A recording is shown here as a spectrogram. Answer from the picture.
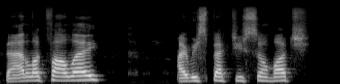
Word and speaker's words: Fale: Bad Luck Fale, and I used to call, do you notice I pronounce his name right? That's respect. Not Bad Luck Fail anymore. Bad Luck Fale, I respect you so much that you're not everyone's chair.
